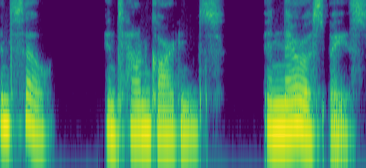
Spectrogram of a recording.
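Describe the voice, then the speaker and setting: Against a quiet background, a woman with a medium pitch speaks in a dark, mellow, somewhat breathy tone with monotone, flat intonation. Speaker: podcast host reading poem. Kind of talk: poem reading, scripted intro and outro.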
